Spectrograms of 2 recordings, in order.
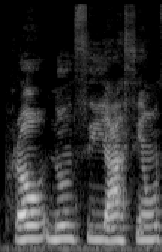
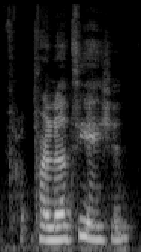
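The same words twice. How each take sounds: First: "Pronunciación" said slowly in Spanish, pro-nun-sya-SYON; careful Spanish pronunciation. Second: "pronunciation" said the English way, pro-NUN-see-AY-shun. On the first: Learner correcting herself, slowly saying "Pronunciación" in Spanish. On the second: Learner catching herself saying "pronunciation" the English way. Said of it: "Pron-, pronuncia". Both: Real, not acted.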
